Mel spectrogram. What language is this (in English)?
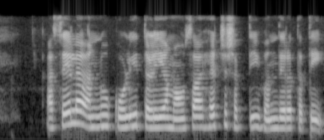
Kannada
